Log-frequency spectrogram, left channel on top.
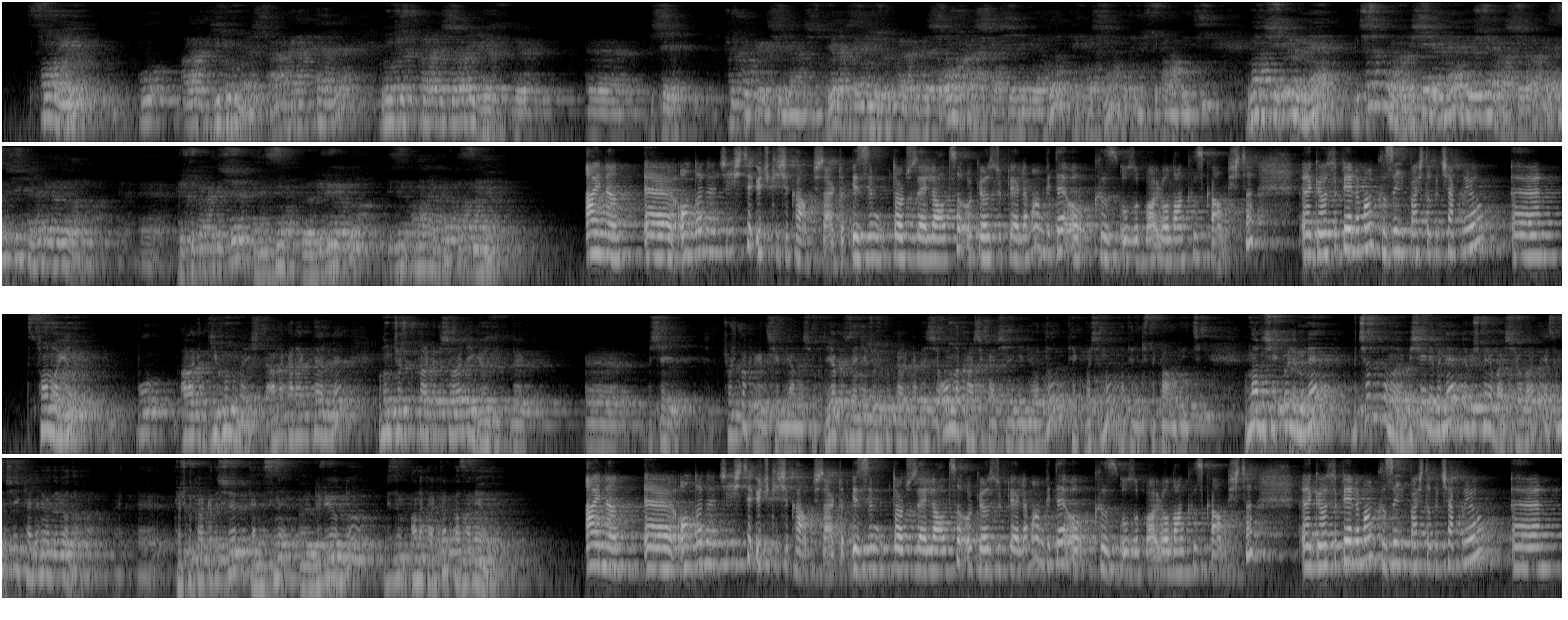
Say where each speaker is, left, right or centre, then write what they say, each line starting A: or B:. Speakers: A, on the right (about 70°); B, in the centre.
A: son oyun bu ana Gihun'la işte ana karakterle bunun bir çocukluk arkadaşı var diye gözlüklü e, bir şey çocukluk arkadaşıydı yanlış yoksa ya kuzeni ya çocukluk arkadaşı onunla karşı karşıya geliyordu tek başına zaten ikisi kaldığı için. Bunlar da şey ölümüne bıçakla mı bir şeyle mi ne dövüşmeye başlıyorlardı. En sonunda şey kendini öldürüyordu ama. E, e, çocukluk arkadaşı kendisini öldürüyordu. Bizim ana karakter kazanıyordu.
B: Aynen. Ee, ondan önce işte 3 kişi kalmışlardı. Bizim 456 o gözlüklü eleman bir de o kız uzun boylu olan kız kalmıştı. Ee, gözlüklü eleman kızı ilk başta bıçaklıyor. Ee,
